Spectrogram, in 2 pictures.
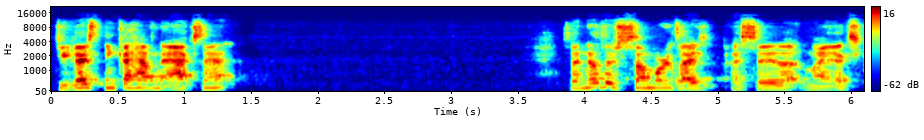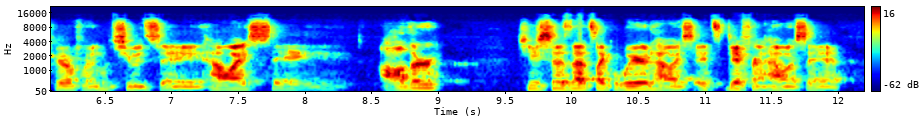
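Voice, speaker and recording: A man from the western United States hosts a casual livestream, chatting loosely, laughing often and reading viewer comments aloud. His medium-pitched, fairly bright voice stays fairly even in intonation and moves a little fast.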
